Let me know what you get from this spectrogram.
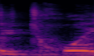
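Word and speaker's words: du Toit: I keep saying it wrong. – Dutoy. – That's the French way. – Yeah, it's Dutoy. – The South African way is Dutoy.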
